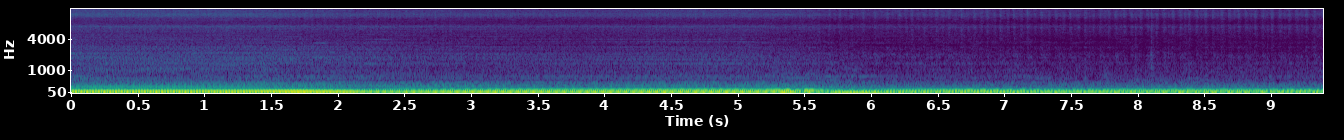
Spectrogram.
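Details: 2000 XLT with 2.5 Lima engine just after start-up: loud low rumble with a lumpy beat under the drone that settles as the idle drops; rough idle on start-up.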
